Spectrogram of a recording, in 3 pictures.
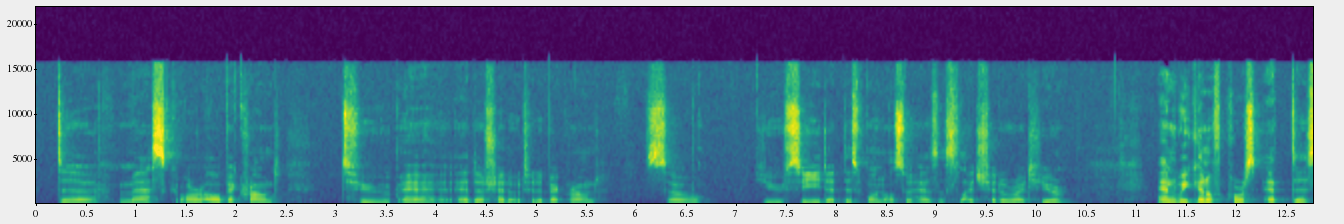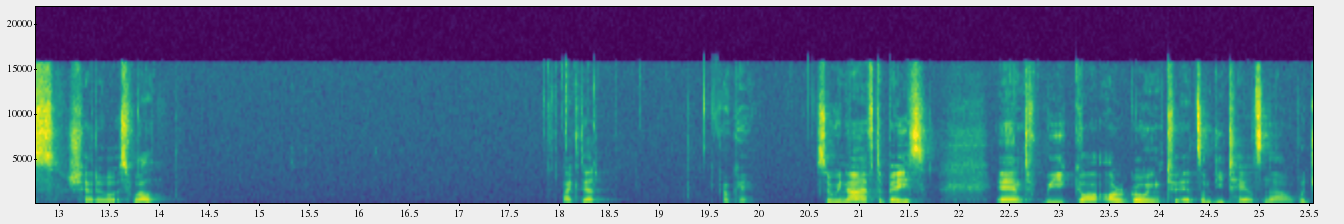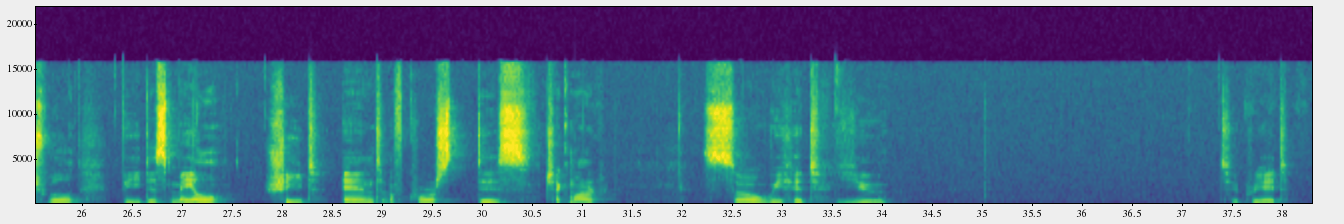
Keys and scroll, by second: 32.3 u.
